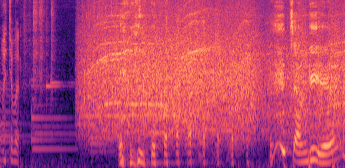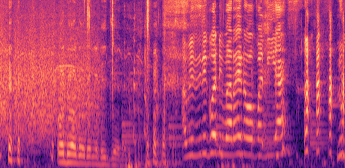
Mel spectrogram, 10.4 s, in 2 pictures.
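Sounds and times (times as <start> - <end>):
speech: 0.0 - 0.6, 1.8 - 10.3
applause sound effect: 1.2 - 7.1
laughter: 1.2 - 8.1, 9.2 - 10.3.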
